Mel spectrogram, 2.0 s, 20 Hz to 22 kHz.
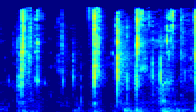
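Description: Crunchy chewing of a grapefruit blood orange flavoured caffeine candy with 113 milligrams of caffeine: many quick, crisp, irregular crunches and bites, fairly faint, with no talk.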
